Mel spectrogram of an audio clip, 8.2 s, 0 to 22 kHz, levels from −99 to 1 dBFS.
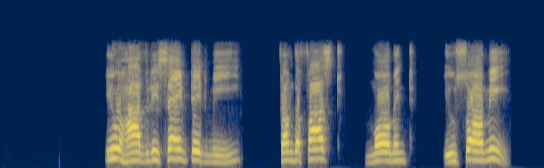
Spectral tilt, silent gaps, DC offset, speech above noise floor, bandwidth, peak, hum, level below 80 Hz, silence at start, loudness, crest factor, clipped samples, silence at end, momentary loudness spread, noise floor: -3.5 dB/octave; none; under 0.1%; over 77 dB; 8 kHz; -2 dBFS; none; -62 dBFS; 1.6 s; -13 LUFS; 12 dB; under 0.1%; 0.6 s; 15 LU; under -90 dBFS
